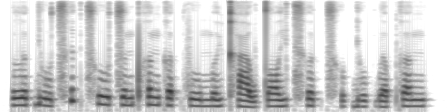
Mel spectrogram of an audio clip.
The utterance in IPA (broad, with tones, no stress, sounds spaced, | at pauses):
l ɵ˨˥ t̚ j uː˨˩ t͡sʰ ɪ˥ k̚ t͡sʰ uː˨ t͡s ɵ˨˧ n pʰ ɐ˧ ŋ k ɐ˧ t̚ f uː˨ m ɵ˨˥ ɥ kʰ aː˨˩ w t̪ ɔː˨˧ j t͡sʰ ɵ˧ t̚ t͡sʰ ʊ˨ k̚ j uː˨ k̚ l ɐ˨˥ p̚ k ɐ˧ ŋ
